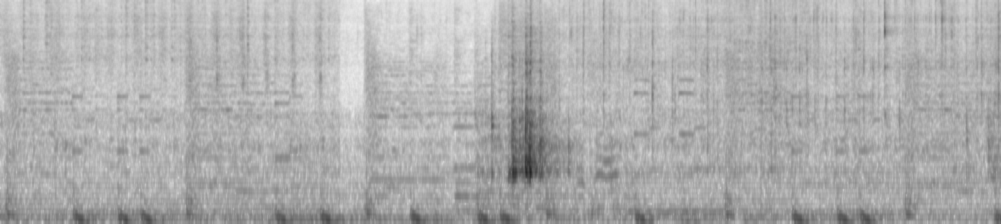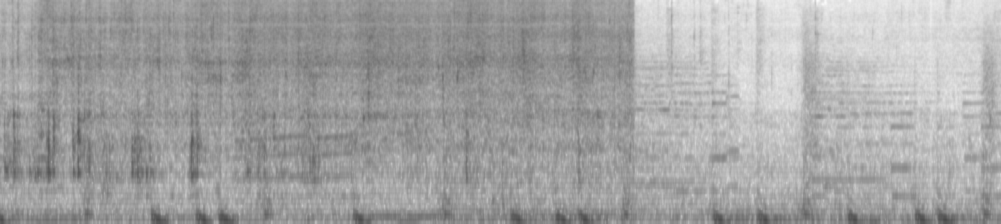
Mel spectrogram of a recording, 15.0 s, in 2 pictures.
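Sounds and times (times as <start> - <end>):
wooden utensil clicking on pan: 3.6 - 12.2
food sizzling in hot oil: 3.8 - 12.3.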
